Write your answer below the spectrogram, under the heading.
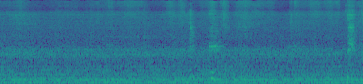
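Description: A steady low machine hum with a constant tone, unchanging throughout.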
